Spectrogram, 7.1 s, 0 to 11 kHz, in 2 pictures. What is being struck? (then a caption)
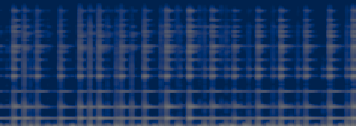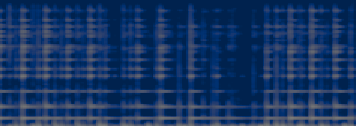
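Glass bowl. A medium, clear cut-glass bowl, hollow and empty and held in one hand, is tapped fast with fingertips and nails. It makes a rapid, uneven run of bright clinks, each a short glassy ring pitched around 760 Hz with higher overtones above a dull knock from the fingers.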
